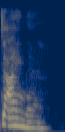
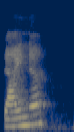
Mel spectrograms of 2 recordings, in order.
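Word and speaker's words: dayne: And deine is the plural. It has that ein, that e sound at the end, because it's presumed to be plural, that it's you, whoever your people are.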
